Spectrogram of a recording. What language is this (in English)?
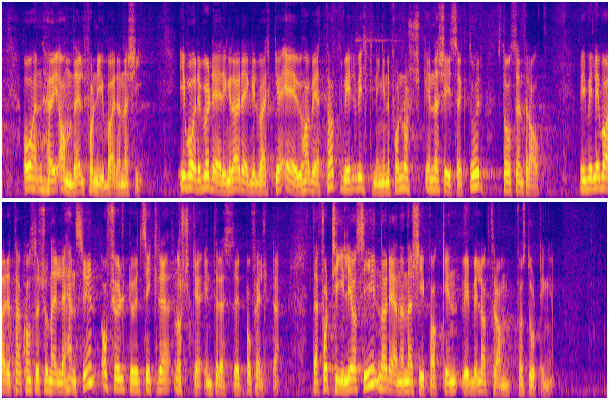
Norwegian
